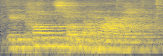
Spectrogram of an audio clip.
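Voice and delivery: ordinary delivery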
